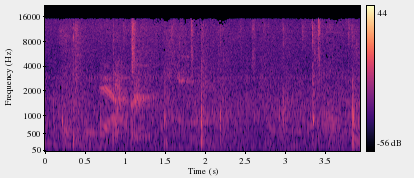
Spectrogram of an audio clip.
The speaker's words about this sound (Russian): А за спиной у меня, слышите, стучат мячики? Это корты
